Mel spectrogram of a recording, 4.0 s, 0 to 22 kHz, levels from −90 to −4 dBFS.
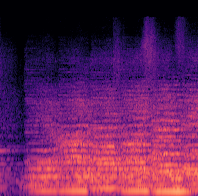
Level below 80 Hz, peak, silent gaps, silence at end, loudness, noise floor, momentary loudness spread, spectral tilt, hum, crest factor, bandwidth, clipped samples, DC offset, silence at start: -32 dBFS; -12 dBFS; none; 0 s; -27 LUFS; -47 dBFS; 11 LU; -6.5 dB/octave; none; 14 dB; 15 kHz; under 0.1%; under 0.1%; 0 s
